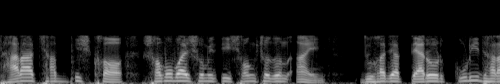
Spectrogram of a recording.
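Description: From 0.48 to 0.90 s there is repeated packet loss with robotic sound. Six gaps arrive in quick succession, about 140 ms missing in total and the longest 32 ms. Each gap is bridged by extending the preceding sound, and roughly 29% of the stretch is synthesized fill. The speech turns choppy and mechanical, with fragments dropping out, all within the narrow band of the call path, which carries nothing above 4 kHz, consistent with G.711 mu-law coding.

Short concealed packet loss follows at 1.28–1.31 s, 1.61–1.66 s, 2.14–2.17 s, 2.19–2.23 s and 2.57–2.62 s. Each is about 20 ms of audio that arrived too late to decode. The receiver papers over the hole by continuing the last pitch or noise shape and then crossfading back. Each one is heard as a brief smear or wobble.

From 3.12 to 3.83 s, repeated packet loss with robotic sound returns. Seven gaps total about 160 ms, the longest 38 ms, and around 20% of the span is concealment. 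It is less dense than the first burst but spread over a longer stretch, giving the same choppy, stuttering quality with pieces of the speech missing.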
